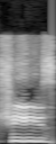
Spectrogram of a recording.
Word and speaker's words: cheese: The E at the end of cheese is silent.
